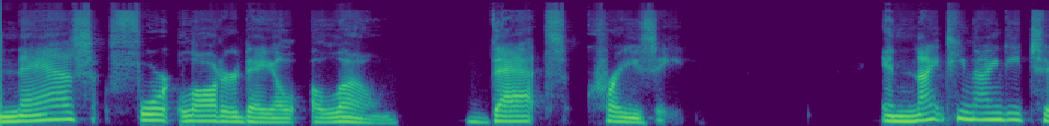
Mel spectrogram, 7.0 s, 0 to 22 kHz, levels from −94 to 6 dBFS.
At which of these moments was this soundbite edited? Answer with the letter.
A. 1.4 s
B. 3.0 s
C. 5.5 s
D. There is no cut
D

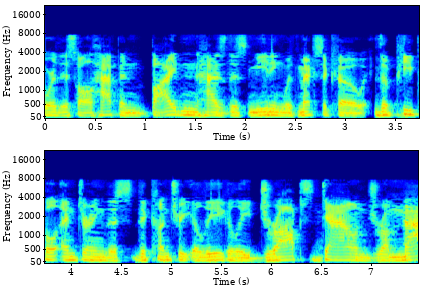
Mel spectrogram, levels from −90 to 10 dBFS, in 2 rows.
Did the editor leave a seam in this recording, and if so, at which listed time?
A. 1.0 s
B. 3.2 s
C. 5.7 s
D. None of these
B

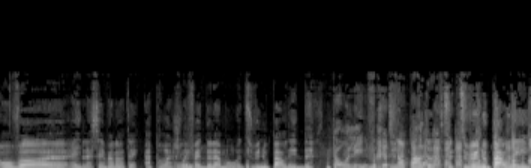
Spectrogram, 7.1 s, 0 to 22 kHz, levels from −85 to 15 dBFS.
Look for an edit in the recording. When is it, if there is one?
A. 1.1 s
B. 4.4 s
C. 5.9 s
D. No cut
A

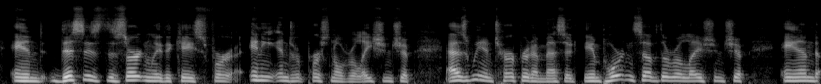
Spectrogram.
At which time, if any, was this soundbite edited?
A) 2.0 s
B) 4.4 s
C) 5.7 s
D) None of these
C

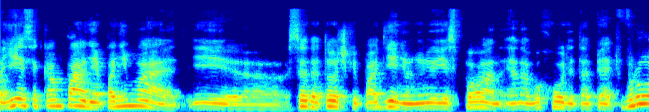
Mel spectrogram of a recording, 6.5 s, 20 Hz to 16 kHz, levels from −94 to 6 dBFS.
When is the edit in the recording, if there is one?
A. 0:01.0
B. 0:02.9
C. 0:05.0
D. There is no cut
D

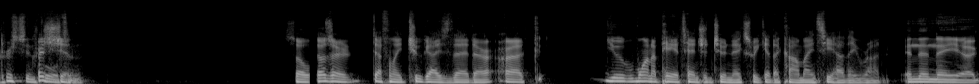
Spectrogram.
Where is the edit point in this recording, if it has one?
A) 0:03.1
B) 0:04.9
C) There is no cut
A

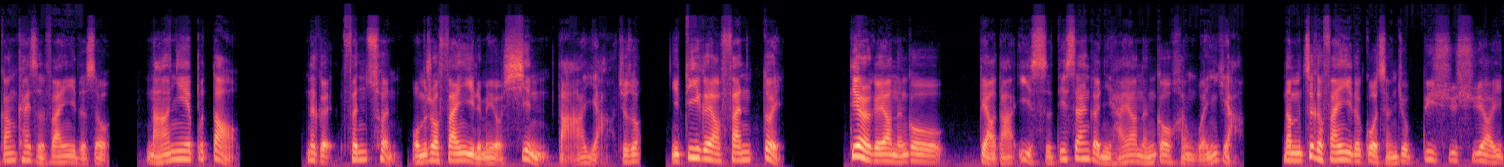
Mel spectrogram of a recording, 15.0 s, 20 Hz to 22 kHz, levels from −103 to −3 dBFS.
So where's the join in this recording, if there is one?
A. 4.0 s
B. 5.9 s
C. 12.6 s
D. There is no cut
A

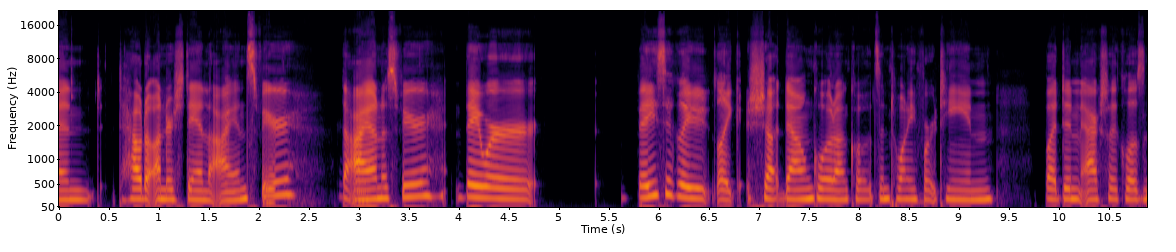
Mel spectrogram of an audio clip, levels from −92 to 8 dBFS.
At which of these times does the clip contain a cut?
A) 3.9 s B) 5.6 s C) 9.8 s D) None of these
A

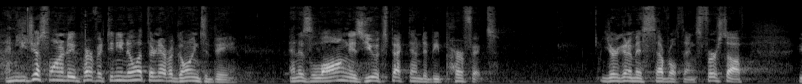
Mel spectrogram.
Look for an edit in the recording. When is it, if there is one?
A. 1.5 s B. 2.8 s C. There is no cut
C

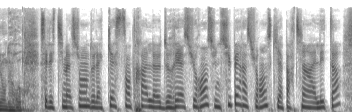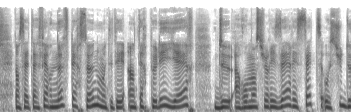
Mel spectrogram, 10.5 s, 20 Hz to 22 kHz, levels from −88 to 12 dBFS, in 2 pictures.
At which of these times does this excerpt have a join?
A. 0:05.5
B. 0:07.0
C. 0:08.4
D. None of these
A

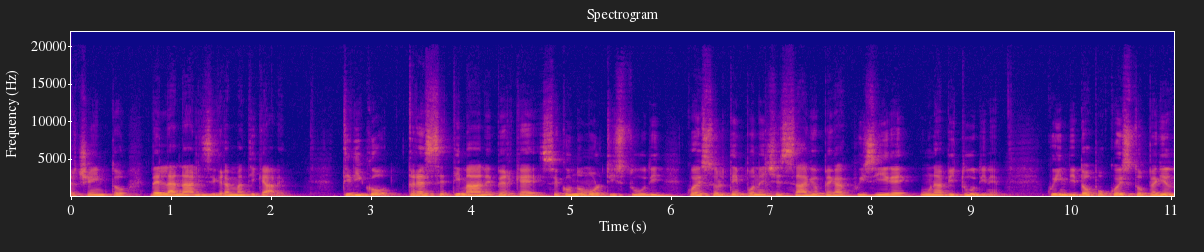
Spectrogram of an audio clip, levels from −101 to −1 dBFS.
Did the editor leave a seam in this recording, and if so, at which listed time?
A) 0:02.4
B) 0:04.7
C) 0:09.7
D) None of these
D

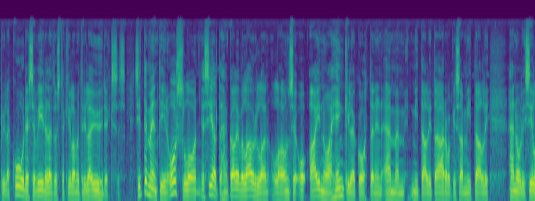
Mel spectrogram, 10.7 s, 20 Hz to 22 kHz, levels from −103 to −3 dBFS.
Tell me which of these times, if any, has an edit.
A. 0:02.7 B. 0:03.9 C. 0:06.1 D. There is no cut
B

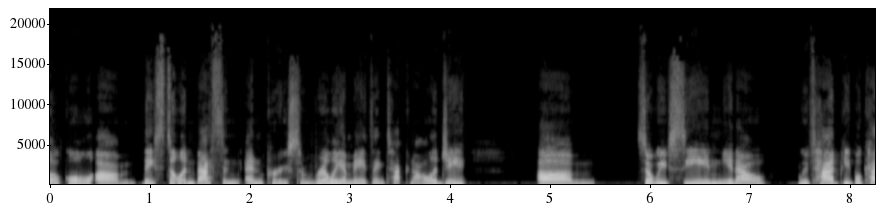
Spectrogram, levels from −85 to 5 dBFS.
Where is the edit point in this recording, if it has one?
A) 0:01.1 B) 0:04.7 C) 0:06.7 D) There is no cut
D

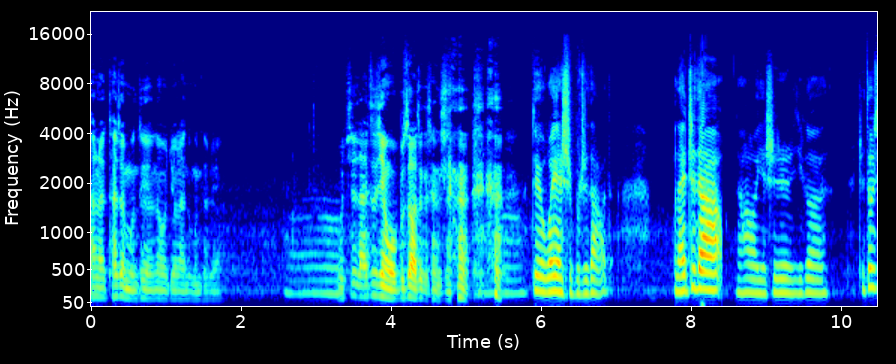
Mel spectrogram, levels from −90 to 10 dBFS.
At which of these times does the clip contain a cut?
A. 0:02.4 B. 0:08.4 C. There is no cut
B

